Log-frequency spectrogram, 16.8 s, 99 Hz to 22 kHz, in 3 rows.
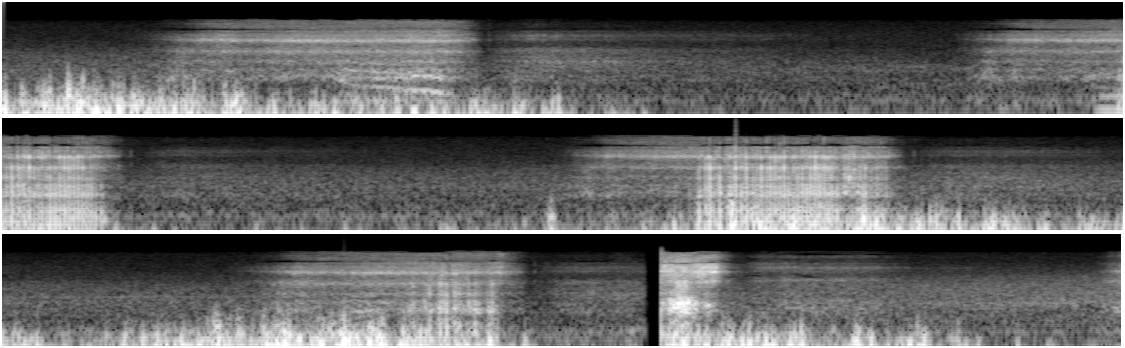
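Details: Sleep snoring recorded with the SnoreLab smartphone app: repeated harsh, rattling snores roughly every 3 to 4 seconds, with low rumbling noise between them.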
